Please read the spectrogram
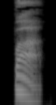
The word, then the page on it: pak: Indonesian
